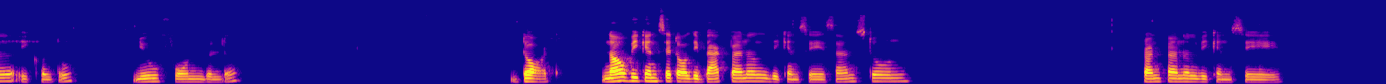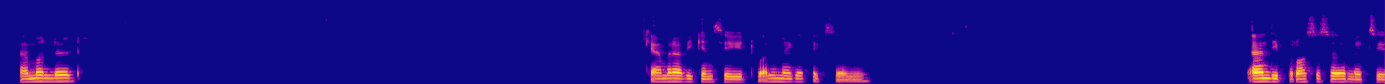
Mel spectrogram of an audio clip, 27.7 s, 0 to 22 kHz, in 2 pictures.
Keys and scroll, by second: 17.5 super+z, 20.4 super+z, 20.6 Return, 26.6 Return.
